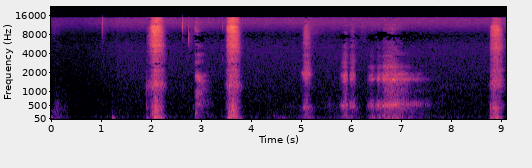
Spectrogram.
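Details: Person with a cold caught during allergy season, constantly sniffling with a runny nose: several soft, muffled sneezes mixed with sniffles and heavy breaths in a quiet room.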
